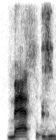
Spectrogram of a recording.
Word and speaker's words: Massillon: Massillon. Massillon is how you. Massillon is how you pronounce it.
